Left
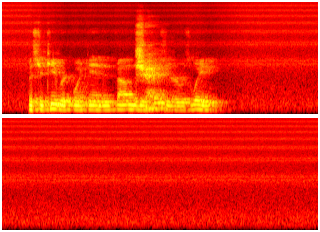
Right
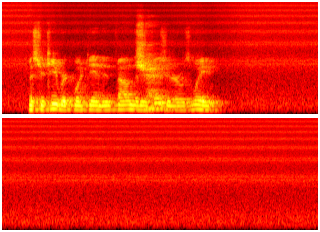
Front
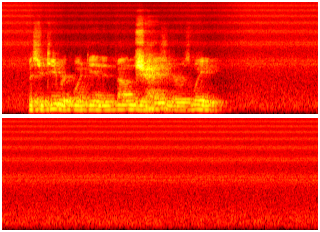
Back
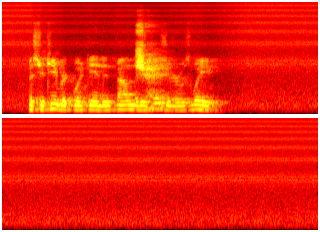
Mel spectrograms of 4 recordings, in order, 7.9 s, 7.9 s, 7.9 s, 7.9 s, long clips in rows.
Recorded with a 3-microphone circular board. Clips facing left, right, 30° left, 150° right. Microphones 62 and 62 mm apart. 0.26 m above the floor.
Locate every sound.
0.3 s a man speaking: 140° left, 9 m
1.7 s whispering: 110° left, 5 m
